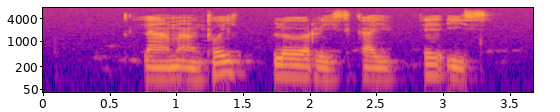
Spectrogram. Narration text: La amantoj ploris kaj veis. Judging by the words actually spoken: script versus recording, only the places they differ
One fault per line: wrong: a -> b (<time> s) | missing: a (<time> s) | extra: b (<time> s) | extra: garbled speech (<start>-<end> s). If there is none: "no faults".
no faults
